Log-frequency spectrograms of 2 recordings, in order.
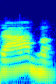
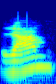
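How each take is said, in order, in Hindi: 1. शब्द के अंत में स्वर की ध्वनि है। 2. शब्द व्यंजन पर खत्म होता है, उसके बाद कोई स्वर नहीं। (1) "ये होता है" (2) "कभी नहीं होता"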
